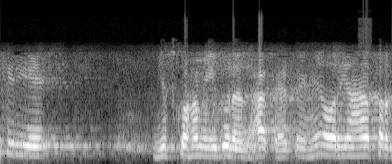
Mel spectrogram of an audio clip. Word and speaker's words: عید الاضحیٰ: تو یہ کہنا چاہیے، بقرہ عید نہ کہیں، عید الاضحیٰ کہیں. یہ صحیح ہے اور صحیح تلفظ یہ ہے.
